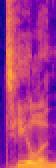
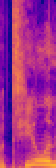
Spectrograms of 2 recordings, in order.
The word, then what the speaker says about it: Thielen: This one comes from Zach Thielen. Now, Thielen is spelled T H I E L E N, and some people might say Thielen, and maybe I should have said Thielen,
